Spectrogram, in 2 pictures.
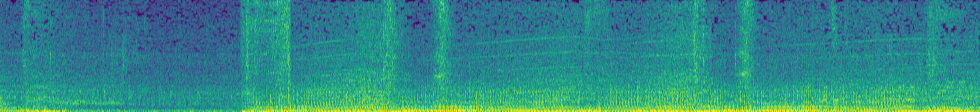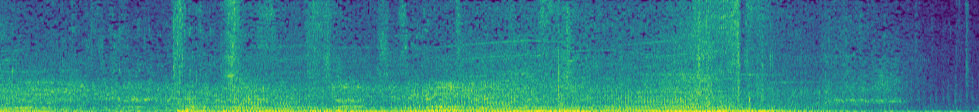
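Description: A motorcycle engine revs up and down as the bike rides along.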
